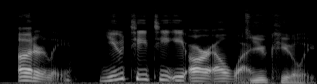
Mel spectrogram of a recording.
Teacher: 3 syllables. Stress on the first.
